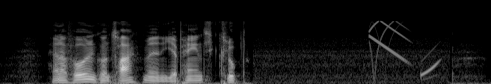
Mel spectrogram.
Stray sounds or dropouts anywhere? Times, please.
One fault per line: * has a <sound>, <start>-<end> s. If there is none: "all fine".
* has a chirp, 3.7-4.4 s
